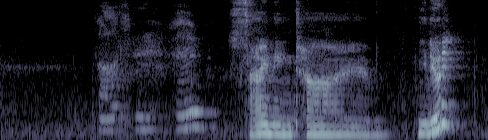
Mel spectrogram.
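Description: A toddler babbles and calls out nearby.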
